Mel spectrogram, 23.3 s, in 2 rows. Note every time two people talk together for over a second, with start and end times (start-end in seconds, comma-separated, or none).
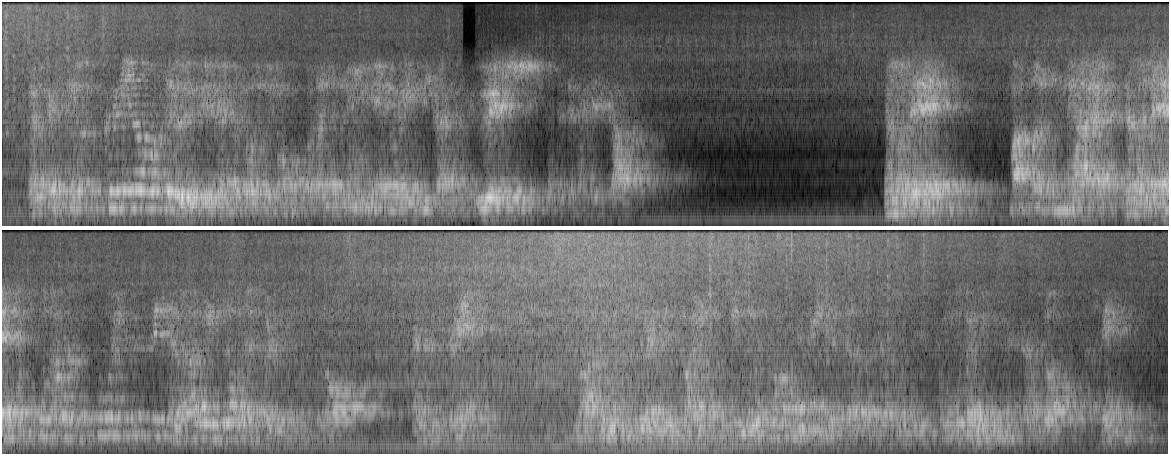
11.3-12.7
